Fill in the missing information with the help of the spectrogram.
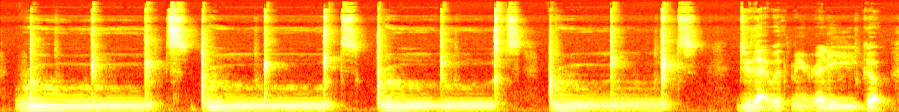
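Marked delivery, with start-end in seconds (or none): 0.2-7.0 very slow, each word drawn out over three beats. Showing a class how a three-beat note sounds: drawn-out word over three beats. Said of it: "So like this".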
